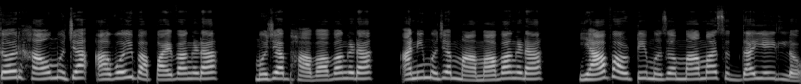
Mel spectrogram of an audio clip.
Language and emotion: Goan Konkani, neutral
